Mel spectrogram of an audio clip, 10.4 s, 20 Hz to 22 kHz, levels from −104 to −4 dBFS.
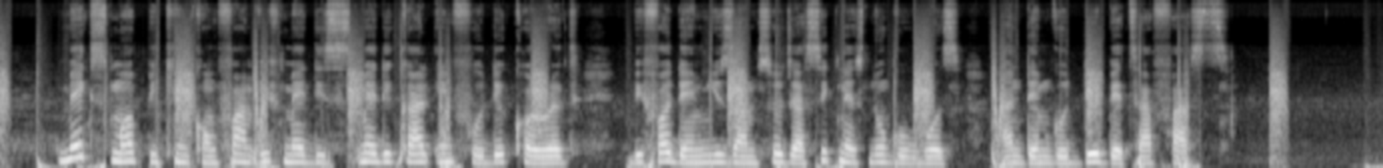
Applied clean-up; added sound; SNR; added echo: none; Scratching (performance technique); 10 dB; none.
